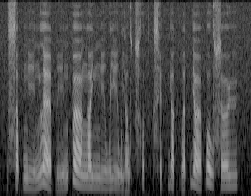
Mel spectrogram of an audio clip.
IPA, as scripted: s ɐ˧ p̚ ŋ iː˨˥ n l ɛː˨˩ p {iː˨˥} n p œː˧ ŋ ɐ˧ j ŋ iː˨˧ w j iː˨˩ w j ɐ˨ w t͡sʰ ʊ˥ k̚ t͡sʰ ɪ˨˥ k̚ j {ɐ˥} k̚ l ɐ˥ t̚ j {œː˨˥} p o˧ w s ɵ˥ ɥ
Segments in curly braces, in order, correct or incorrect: correct, incorrect, correct

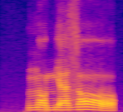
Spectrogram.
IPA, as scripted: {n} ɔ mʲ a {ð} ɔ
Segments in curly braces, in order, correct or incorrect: correct, incorrect

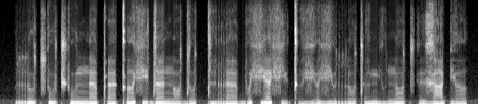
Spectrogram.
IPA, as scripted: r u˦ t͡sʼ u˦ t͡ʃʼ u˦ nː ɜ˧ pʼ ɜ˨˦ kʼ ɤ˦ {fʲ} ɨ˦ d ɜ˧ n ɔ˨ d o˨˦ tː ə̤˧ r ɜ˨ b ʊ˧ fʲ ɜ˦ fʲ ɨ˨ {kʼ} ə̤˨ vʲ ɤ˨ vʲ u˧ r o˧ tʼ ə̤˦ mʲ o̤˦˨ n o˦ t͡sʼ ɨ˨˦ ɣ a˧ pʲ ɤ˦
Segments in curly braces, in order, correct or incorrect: correct, correct

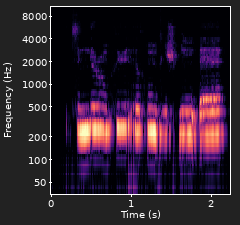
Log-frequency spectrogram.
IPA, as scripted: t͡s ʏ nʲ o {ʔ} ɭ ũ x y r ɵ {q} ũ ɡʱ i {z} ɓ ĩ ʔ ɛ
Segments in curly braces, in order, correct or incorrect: incorrect, incorrect, incorrect

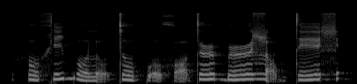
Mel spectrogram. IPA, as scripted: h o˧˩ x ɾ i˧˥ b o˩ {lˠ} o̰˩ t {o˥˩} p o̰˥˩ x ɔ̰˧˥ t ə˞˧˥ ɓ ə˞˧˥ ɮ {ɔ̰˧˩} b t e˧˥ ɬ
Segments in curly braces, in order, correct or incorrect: incorrect, incorrect, incorrect

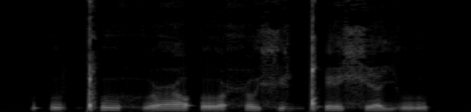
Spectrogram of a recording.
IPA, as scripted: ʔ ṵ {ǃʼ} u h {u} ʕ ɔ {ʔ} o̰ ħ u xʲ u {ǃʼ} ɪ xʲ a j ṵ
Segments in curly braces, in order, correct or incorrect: correct, incorrect, correct, correct

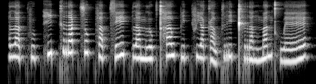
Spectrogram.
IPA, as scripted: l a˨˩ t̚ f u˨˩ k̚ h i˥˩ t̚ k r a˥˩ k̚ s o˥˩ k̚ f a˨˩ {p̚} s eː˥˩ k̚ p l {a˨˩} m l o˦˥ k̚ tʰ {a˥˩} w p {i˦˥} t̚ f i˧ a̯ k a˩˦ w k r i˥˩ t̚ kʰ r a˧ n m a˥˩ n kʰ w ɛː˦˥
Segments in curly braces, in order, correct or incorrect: correct, incorrect, correct, correct

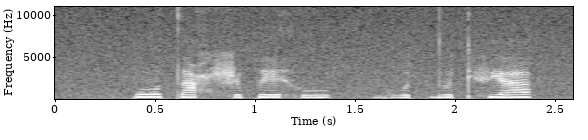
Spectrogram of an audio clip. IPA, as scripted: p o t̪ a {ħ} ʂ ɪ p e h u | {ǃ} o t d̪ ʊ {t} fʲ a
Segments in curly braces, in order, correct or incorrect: correct, incorrect, correct

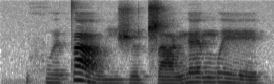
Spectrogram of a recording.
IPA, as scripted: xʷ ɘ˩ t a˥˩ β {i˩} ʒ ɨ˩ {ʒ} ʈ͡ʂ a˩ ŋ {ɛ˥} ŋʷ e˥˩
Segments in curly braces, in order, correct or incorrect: correct, incorrect, correct

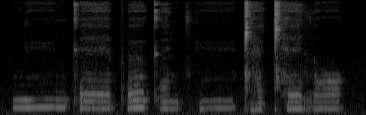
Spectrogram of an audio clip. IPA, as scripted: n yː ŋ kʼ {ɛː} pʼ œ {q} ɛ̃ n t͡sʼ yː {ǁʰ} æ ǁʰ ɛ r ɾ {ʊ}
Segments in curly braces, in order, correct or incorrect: correct, incorrect, incorrect, incorrect

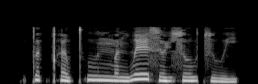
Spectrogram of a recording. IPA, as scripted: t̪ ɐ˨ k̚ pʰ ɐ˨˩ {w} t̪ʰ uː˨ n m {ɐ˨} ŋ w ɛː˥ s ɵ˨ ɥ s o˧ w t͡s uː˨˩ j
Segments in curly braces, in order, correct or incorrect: correct, correct

